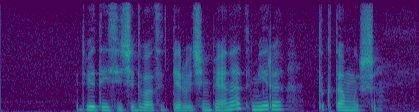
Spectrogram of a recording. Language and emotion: Russian, neutral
